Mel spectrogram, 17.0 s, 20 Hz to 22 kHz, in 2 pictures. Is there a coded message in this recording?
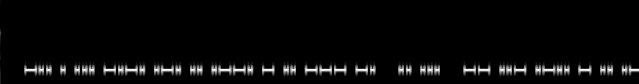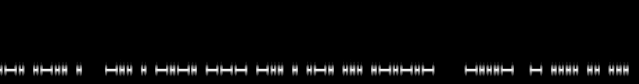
Yes: Morse code from 0.3 to 16.9 s, heard as a keyed tone, about 25 wpm, 600 Hz. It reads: DESCRIPTION IS MULTIPLE DECODERS. <BT> THIS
